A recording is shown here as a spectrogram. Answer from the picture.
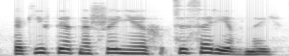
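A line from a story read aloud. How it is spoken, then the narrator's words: Businesslike question. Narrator (Russian): вновь деловым тоном спросил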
